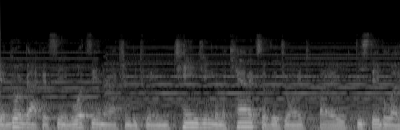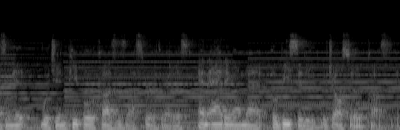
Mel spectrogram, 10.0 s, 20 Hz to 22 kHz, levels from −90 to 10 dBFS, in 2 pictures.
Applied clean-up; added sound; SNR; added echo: none; Organ; 17 dB; reverberation time 0.5 s.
